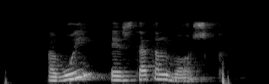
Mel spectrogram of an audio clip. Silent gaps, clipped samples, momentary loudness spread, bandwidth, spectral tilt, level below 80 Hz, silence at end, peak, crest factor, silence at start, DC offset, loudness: none; under 0.1%; 17 LU; 8 kHz; -5.5 dB/octave; -54 dBFS; 0.4 s; -10 dBFS; 16 dB; 0.5 s; under 0.1%; -26 LUFS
